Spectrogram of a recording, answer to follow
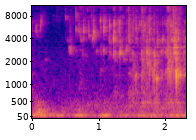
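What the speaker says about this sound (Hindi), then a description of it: "सो इस बोल में मैं पानी डाल रही हूं" Water poured into a bowl holding a coin gives a faint, steady trickle with soft splashing that grows a little brighter toward the end, with no one speaking.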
